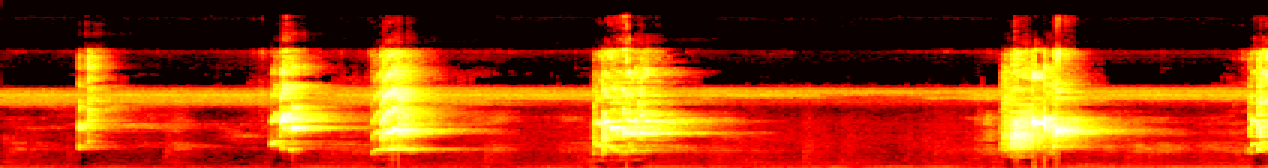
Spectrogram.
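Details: Sultan tit giving a series of separate harsh, hissy bursts at irregular gaps of one to two seconds, some short and some longer, over a faint steady high whine.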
